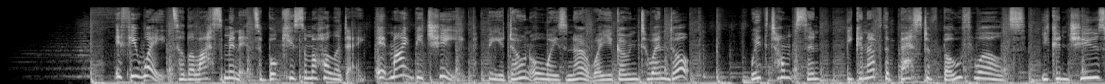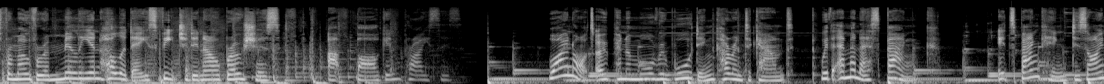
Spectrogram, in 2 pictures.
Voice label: Commercial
